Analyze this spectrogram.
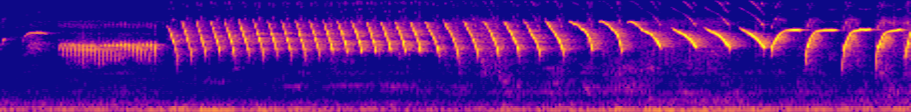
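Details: Singing canary, played to coax a lazy canary into replying: a short steady whistle, then a long rapid trill of high chirps that gradually slows into separate, louder down-swept notes repeated about twice a second.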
